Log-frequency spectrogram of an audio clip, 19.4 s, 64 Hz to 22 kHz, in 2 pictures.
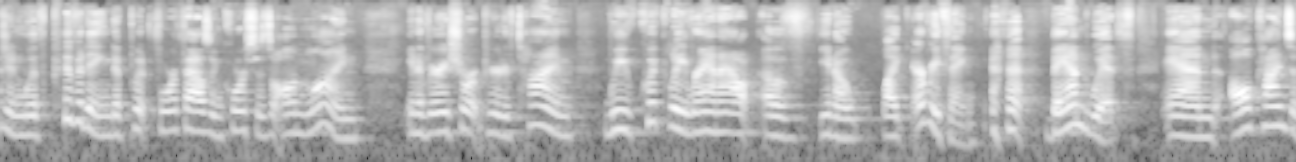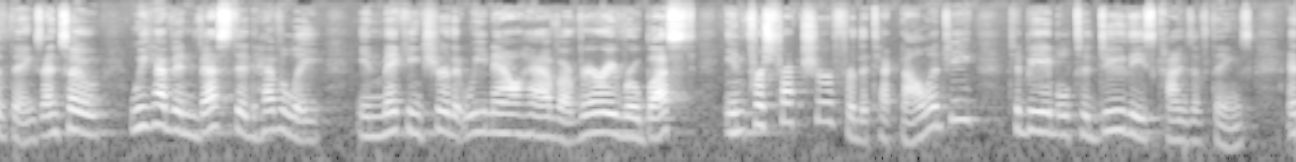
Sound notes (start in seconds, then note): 7.4 laughs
